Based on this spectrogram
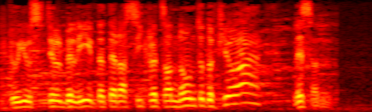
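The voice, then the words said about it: Odd mixed foreign accent. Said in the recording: “that's an interesting accent. I can't quite make out whether it's English, German, or Japanese ... little bit of everything in that one”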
